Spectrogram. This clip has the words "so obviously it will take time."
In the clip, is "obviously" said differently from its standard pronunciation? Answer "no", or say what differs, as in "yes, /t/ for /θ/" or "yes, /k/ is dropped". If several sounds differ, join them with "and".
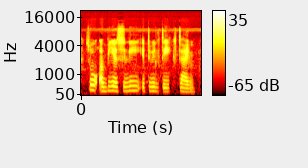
yes, /v/ is dropped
